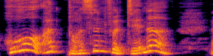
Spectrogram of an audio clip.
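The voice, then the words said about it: Put-on Scottish accent. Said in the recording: “That was a great Scottish accent. ... Terrible. Terrible.”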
